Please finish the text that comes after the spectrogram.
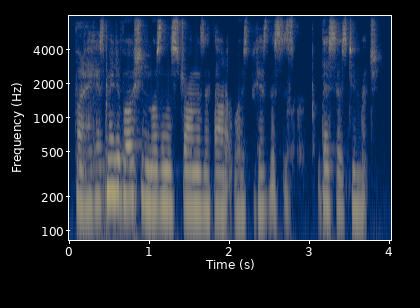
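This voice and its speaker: A woman's voice: on the low side, flat delivery, fast talker, creaky, a bit bright, a little hiss or hum. A woman in an in-character tabletop roleplay, speaking tersely and bitterly.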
